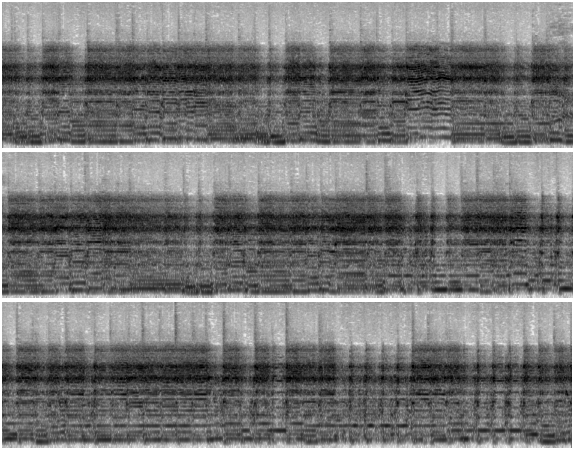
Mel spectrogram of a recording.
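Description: Heavily distorted Gibson SG Standard electric guitar played continuously through an amp, thick and saturated, sustaining chords and notes at a steady loud level.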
